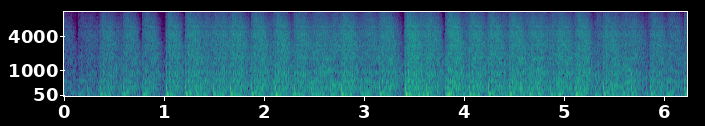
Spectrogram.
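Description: Rapid, relentless automatic gunfire from a powerful special weapon in a shooting video game, loud, dense bursts with brief gaps, no talking.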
